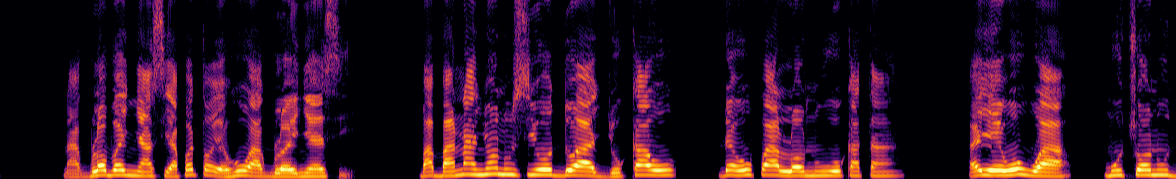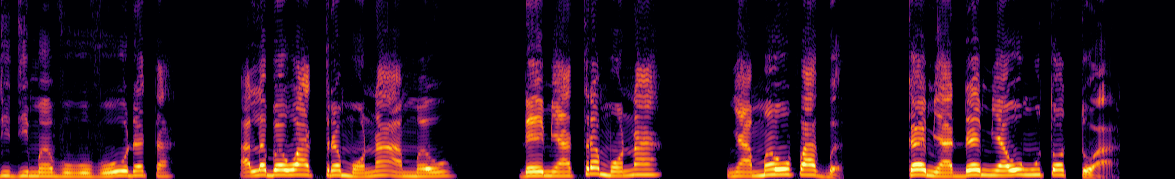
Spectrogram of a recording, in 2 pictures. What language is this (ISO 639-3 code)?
ewe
